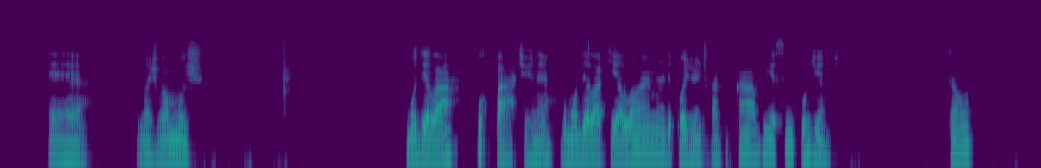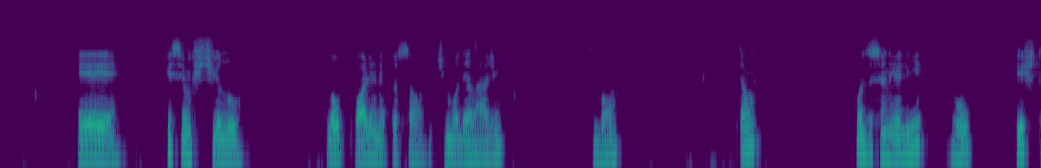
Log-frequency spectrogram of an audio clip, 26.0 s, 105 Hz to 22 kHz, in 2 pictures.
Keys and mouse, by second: 0.3 s, 1.9-3.7 drag, 3.4 ctrl+z, 4.3 Tab, 5.2-7.0 drag, 7.6 s, 9.0-10.8 drag, 10.3 Tab, 11.1 click, 11.1-13.5 right drag, 12.4-14.2 drag, 14.0 right click, 14.4-16.4 right drag, 16.5-19.8 drag, 17.3-19.1 right drag, 20.7-23.3 right drag, 22.7 e.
